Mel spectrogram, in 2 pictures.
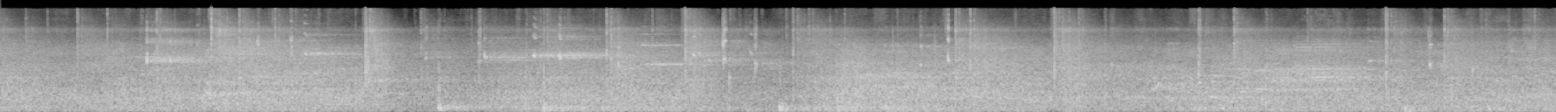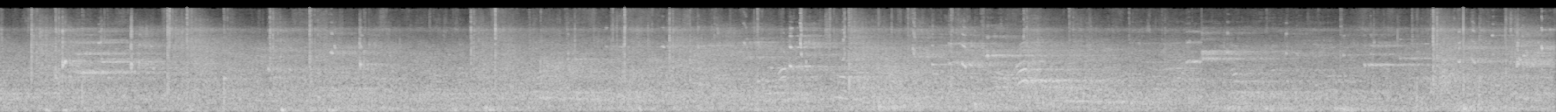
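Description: Badminton rackets striking a shuttlecock during a doubles rally: sharp hits at irregular intervals, over steady background chatter of voices in the hall.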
